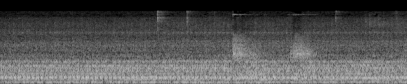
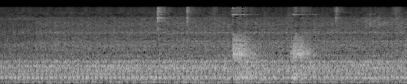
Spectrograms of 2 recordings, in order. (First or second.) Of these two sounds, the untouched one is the first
